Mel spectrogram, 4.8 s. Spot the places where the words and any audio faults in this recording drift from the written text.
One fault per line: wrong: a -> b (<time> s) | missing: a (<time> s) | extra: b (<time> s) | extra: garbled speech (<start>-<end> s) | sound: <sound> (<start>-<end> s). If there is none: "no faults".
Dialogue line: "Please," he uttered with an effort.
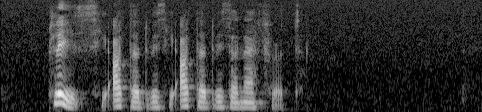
extra: he uttered with (1.6 s)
